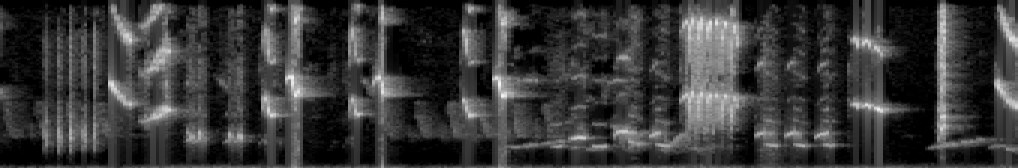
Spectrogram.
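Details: White-browed shortwing singing energetically, used to stimulate other birds to sing: rapid jumbled high squeaky and whistled notes, short trills and a buzzy burst, fairly continuous, with occasional sharp clicks.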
